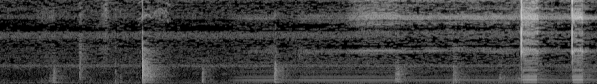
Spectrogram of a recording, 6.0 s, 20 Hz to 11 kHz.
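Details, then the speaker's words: Two-stage parallel PAM8403 mini amplifier kit powered by phone charger adapter, RCA input touched: steady low hum with buzzy edge from speaker among a few clicks, meaning the amplifier works normally. "Jika terdengar suara dengung, itu berarti perangkat penguat ini dapat berfungsi."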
